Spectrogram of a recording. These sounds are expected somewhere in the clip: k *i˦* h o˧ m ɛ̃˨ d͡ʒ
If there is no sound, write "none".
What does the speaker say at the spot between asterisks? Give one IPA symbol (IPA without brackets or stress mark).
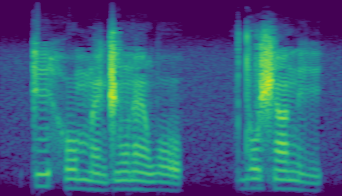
i˦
